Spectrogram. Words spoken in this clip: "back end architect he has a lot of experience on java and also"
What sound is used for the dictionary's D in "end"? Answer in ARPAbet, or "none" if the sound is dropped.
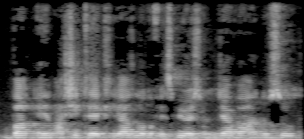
none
